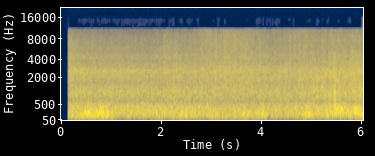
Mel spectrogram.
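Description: Sound effect of an animated logo intro: a steady rushing noise with no tune, swelling about half a second in and again near the end, then cutting off abruptly.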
